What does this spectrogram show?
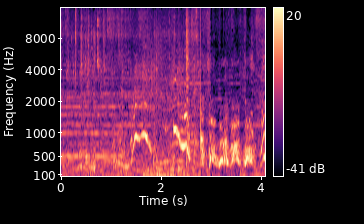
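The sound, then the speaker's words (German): Several livestock guardian dogs that guard a flock of sheep bark at a visitor, mixing sharp yips and whiny, rising howl-like calls, with a rapid burst of excited barking toward the end. “Du, aber jetzt wird das Prinzip relativ gut klar, weil mich bellen die an und bei dir sind die lieb, ne?”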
